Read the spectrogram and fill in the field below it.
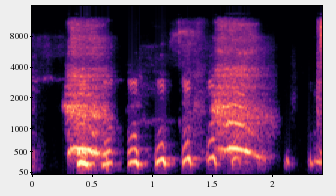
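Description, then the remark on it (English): A person lets out several dramatic, breathy gasps in quick succession, fairly loud, with voiced squeaky catches between the sharp intakes of breath. “Audible gasp.”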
